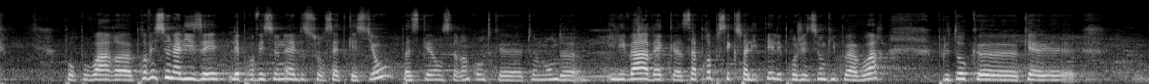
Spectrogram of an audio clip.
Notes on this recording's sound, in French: En direct du salon Amours et handicap de Hyères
